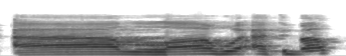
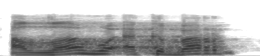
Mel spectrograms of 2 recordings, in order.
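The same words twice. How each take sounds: First: The opening vowel is drawn out long. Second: The opening vowel is short. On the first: It asks whether God is great, implying denial. The speaker calls it wrong. "Kalau kita panjangkan hamzah" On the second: God is the greatest. The speaker calls it right. "makna dianya ataupun terjemahan dia, Allah Maha Besar"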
